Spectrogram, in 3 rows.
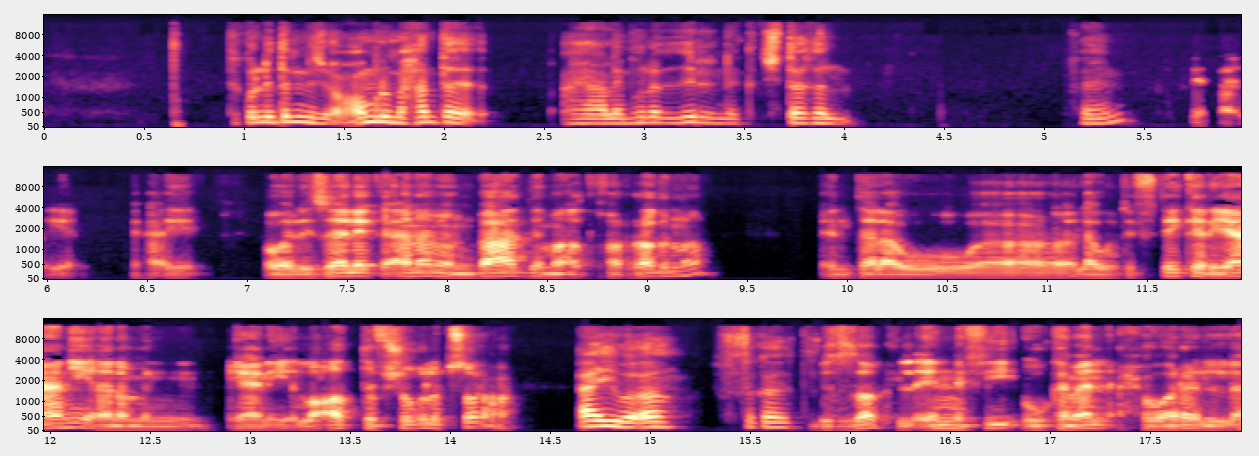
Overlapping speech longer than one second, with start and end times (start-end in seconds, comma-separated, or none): none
